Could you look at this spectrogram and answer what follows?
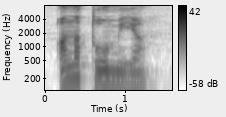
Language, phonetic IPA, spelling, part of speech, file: Ukrainian, [ɐnɐˈtɔmʲijɐ], анатомія, noun, Uk-анатомія.ogg
- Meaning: anatomy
